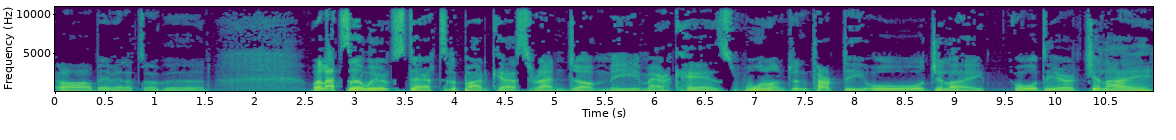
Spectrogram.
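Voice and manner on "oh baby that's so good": fake pleasure, slower. Joking on a podcast about faking it in bed, faking pleasure. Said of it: "And I'm faking the whole faking".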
